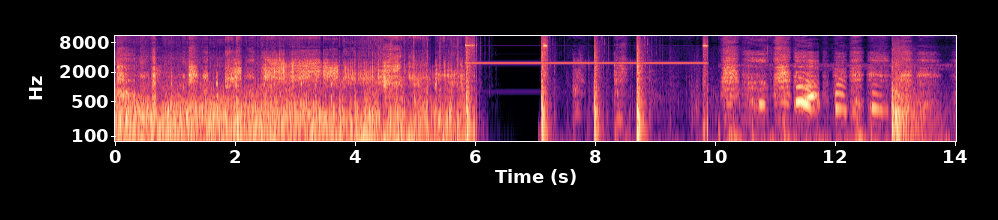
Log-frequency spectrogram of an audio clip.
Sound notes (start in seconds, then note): 0.5 groaning; 6.1 camera bashing; 10.4 Keith hyperventilating; 12.9 distant gunshots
